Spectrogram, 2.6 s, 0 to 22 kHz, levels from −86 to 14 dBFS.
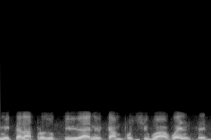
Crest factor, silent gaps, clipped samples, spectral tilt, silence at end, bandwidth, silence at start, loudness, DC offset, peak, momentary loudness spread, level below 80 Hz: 14 dB; none; under 0.1%; -5.5 dB/octave; 0 s; 4.6 kHz; 0 s; -16 LUFS; under 0.1%; -2 dBFS; 5 LU; -58 dBFS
